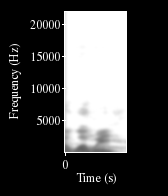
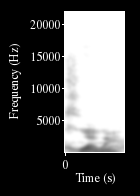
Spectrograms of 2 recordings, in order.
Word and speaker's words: Huawei: le H se dit se prononce comme le R en français.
